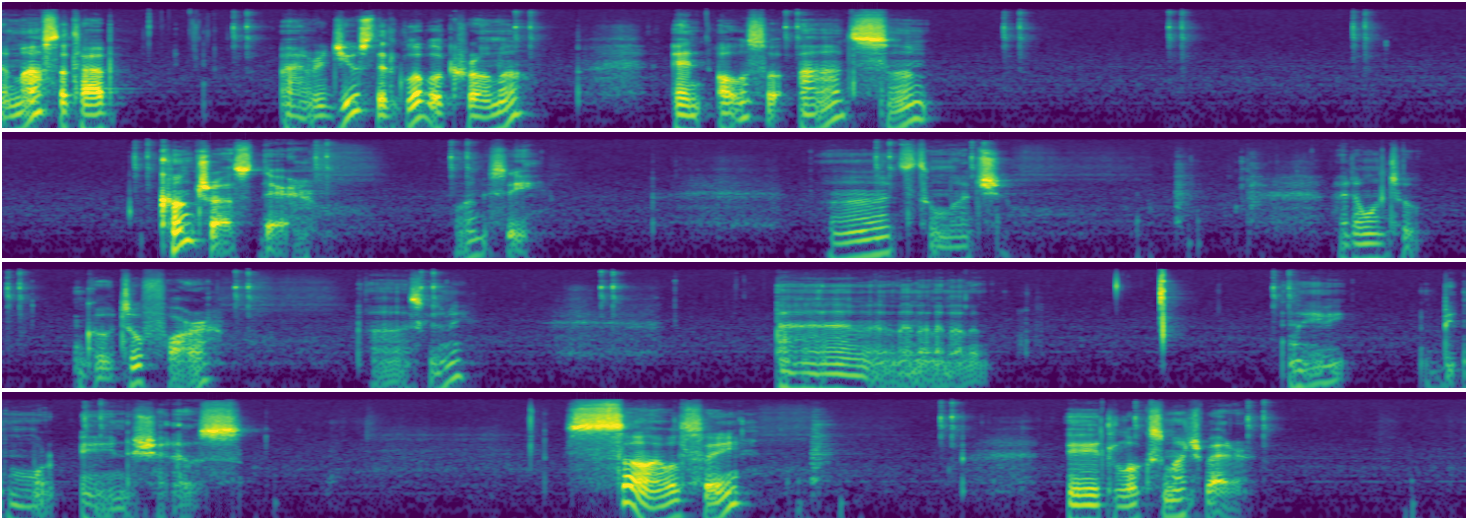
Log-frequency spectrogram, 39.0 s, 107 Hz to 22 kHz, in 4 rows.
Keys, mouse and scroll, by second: 1.5 click, 3.4 click, 5.2 click, 6.6 click, 7.7 click, 8.9 click, 10.6 click, 11.8 click, 12.7 click, 15.5 click, 16.2 click, 19.5 click, 21.0 click, 22.3 click, 23.5 click, 27.9 click, 29.8 click, 33.3 scroll up 1, 35.5 click, 36.8 click, 37.5 click.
